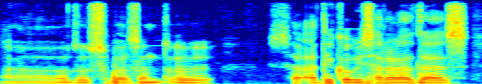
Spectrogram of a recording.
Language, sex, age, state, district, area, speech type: Odia, male, 18-30, Odisha, Jagatsinghpur, rural, spontaneous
